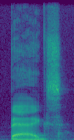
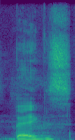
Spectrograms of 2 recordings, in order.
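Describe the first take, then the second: First: Bags is said without a Minnesota accent. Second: Bags is said with a Minnesota accent.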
